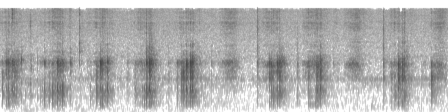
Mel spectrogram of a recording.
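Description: Long pointed nails tap and scratch the segments of a solid, segmented dark chocolate bar with a corner broken off, held in hand. The result is a series of short, dry, bright clicks and scratchy ticks in an uneven rhythm, each dying away almost instantly, with no low end.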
